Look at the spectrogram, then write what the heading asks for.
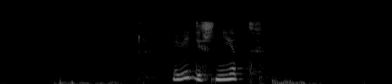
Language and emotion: Russian, neutral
